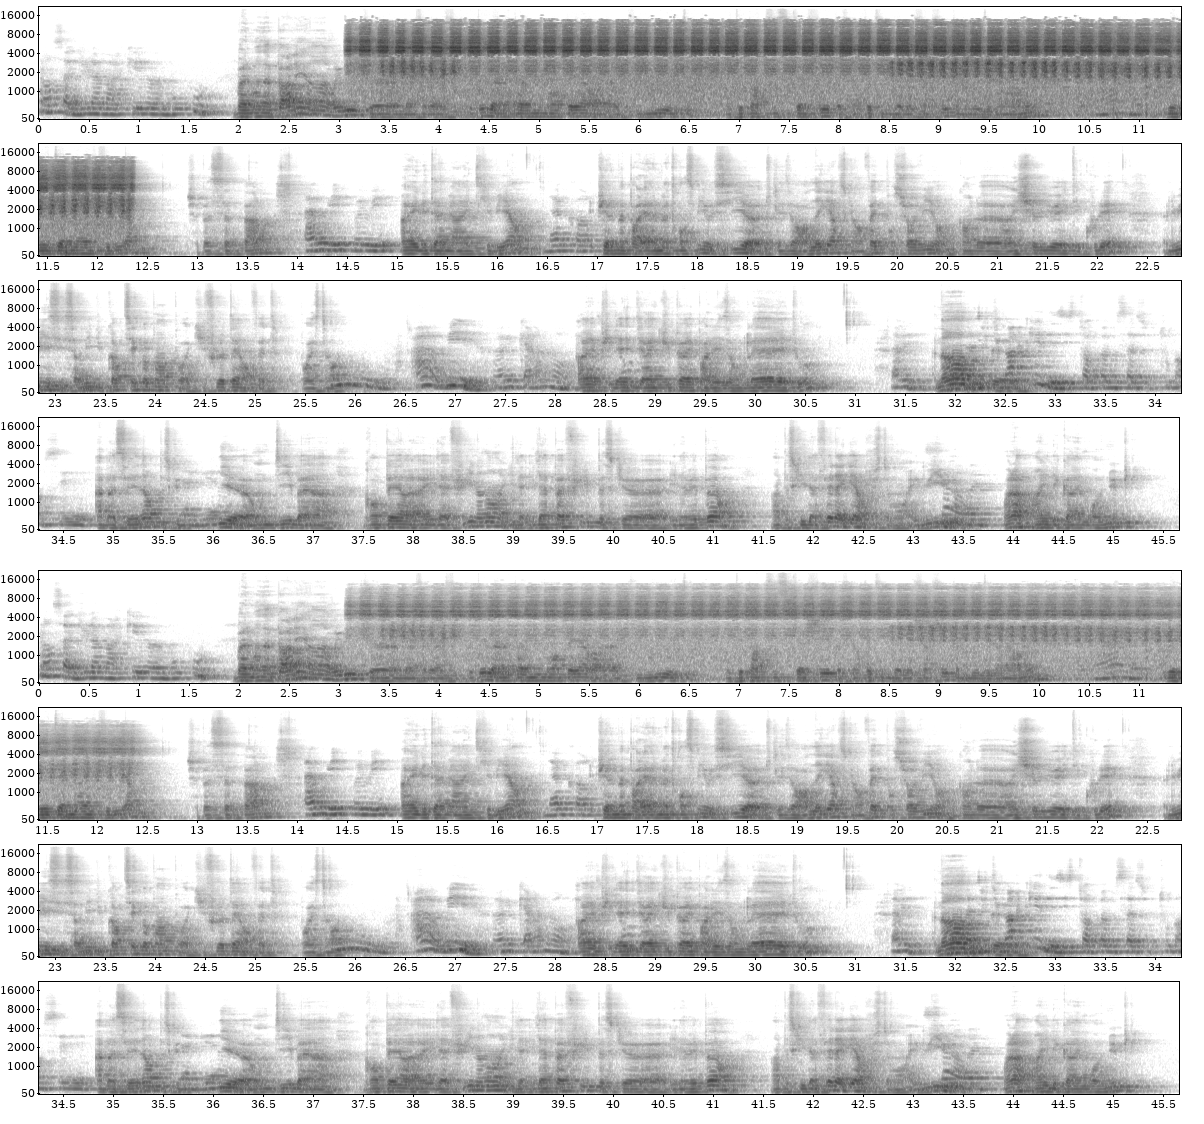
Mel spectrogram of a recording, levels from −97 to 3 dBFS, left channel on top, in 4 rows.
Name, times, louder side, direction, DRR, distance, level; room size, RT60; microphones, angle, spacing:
voice 1, 0.0-1.7 10.5-11.3 14.1-14.9 16.5-17.0 23.2-23.4 25.7-28.2 28.5-28.8 31.4-31.7 32.1-34.7 35.6-36.4 43.0-43.7, equal, 65° right, -2 dB, 6.2 m, -39 dB
voice 2, 1.9-6.5 6.9-10.1 11.2-12.5 13.1-13.9 15.0-16.3 17.0-25.1 25.5-25.8 28.2-30.6 31.8-32.7 34.8-35.7 36.0-41.2 41.6-43.4 43.9-45.2, equal, ahead, 0 dB, 1.6 m, -35 dB
sound 1, 3.1-12.4, left 15 dB, 90° left, 0.4 m, -20 dB
13.0 x 6.2 x 7.7 m, 0.81 s
head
